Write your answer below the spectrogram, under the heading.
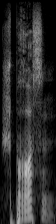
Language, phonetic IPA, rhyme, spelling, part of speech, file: German, [ˈʃpʁɔsn̩], -ɔsn̩, Sprossen, noun, De-Sprossen.ogg
- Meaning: plural of Sprosse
